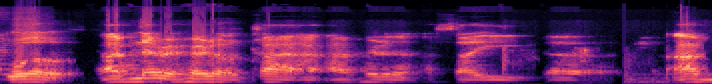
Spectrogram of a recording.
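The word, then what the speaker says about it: açaí: Like try pronouncing it the way it should be said. That's the way I see it. – What I like to say, like, I feel long, so Akai is cuter, and I like it.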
